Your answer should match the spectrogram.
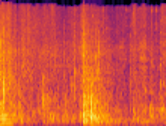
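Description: Rummaging through a cardboard box of small objects and papers: paper rustling and light knocks and clinks of things being moved.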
